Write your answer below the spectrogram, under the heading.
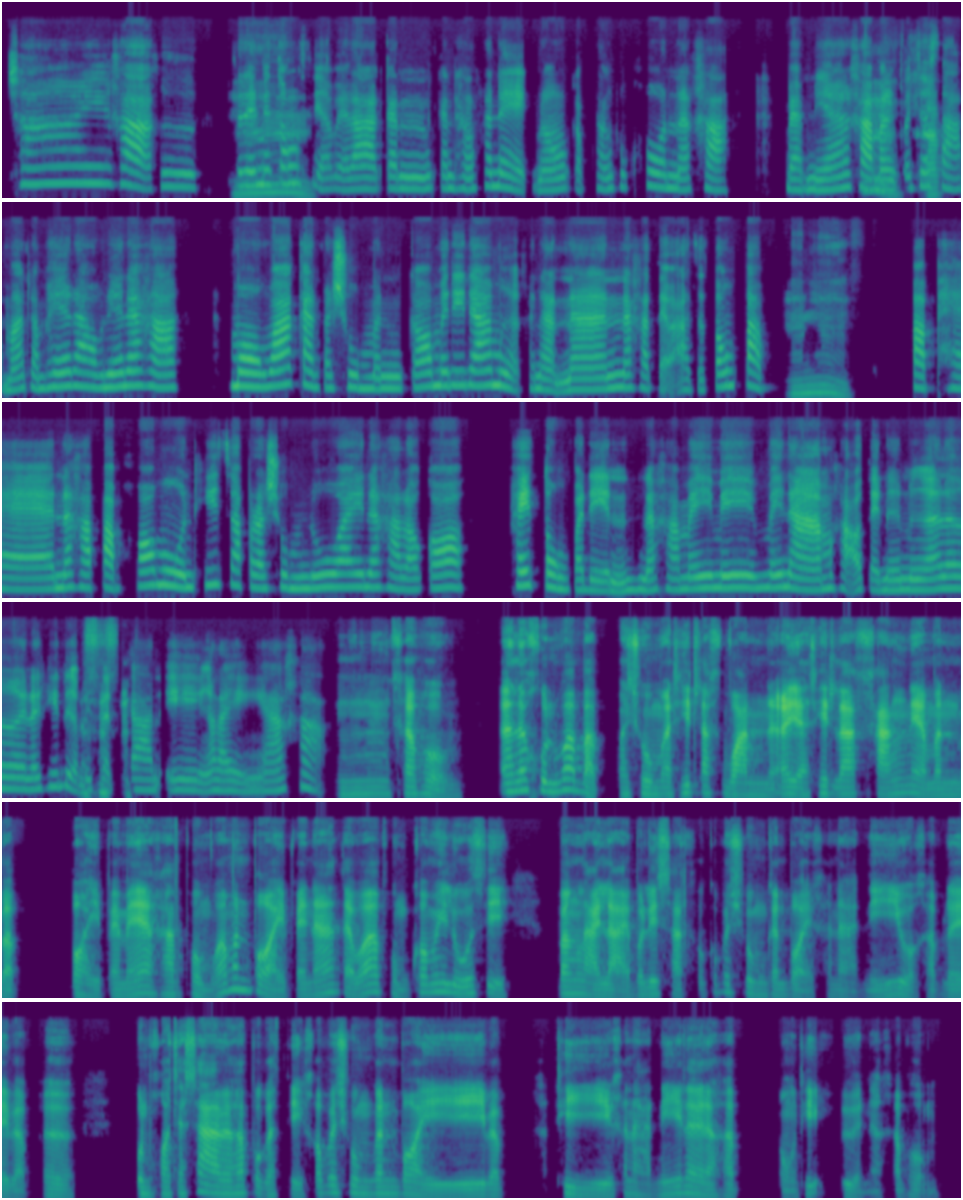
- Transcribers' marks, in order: stressed: "ใช่"; other background noise; laugh; stressed: "บ่อย"
- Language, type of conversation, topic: Thai, advice, ทำไมการประชุมของคุณถึงยืดเยื้อและใช้เวลางานไปเกือบหมด?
